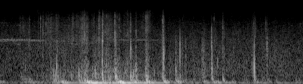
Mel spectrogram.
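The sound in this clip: Horse hooves clip-clop in a quick, regular rhythm as a rider rides off. They are loudest early on, then grow fainter, ending in a few scattered hoofbeats.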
